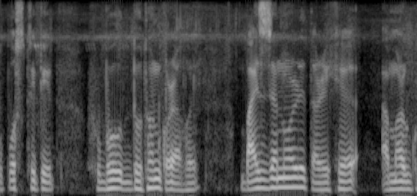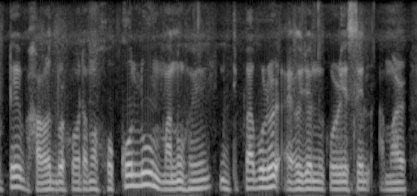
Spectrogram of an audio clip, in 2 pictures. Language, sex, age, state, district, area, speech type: Assamese, male, 30-45, Assam, Charaideo, urban, spontaneous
